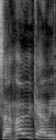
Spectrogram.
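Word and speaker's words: haut-goût: So Hogo is literally H-O-G-O, whereas the French term is H-A-U-T-G-O-U-T. – Oh, okay. – So I think they pronounce the same, which translated means high taste, and high taste refers to a kind of gaminess, just on the turn of being rotten.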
